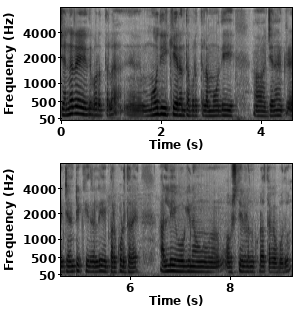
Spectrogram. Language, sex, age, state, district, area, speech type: Kannada, male, 45-60, Karnataka, Mysore, urban, spontaneous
